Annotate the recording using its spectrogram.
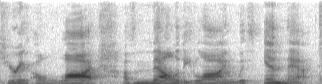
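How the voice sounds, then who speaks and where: The speech is monotone and flat, with noticeable background noise. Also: woman. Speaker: children's choir teacher. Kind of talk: tutorial. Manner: conversational.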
